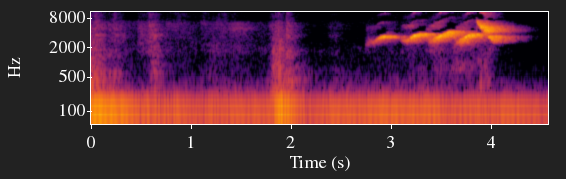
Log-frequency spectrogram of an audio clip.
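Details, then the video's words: Rusty-collared seedeater, a tournament song bird kept ready for the competition season and described as fast and strong: after thumps and indoor room noise, a quick phrase of five or six slurred, high whistled notes, rising at the end. "COLEIRO KRIPTON SO NO AGUARDO DA VOLTA DOS TORNEIOS, PRONTO PRA TEMPORADA"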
